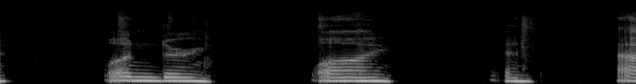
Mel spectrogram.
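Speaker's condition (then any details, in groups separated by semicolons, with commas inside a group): Parkinson's disease; young onset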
